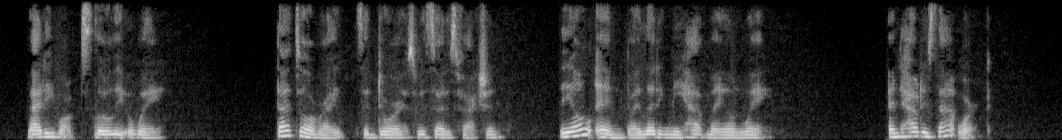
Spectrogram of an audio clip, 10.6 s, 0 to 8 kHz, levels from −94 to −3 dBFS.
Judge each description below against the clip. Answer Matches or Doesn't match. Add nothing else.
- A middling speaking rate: Matches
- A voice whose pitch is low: Doesn't match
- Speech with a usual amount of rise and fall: Matches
